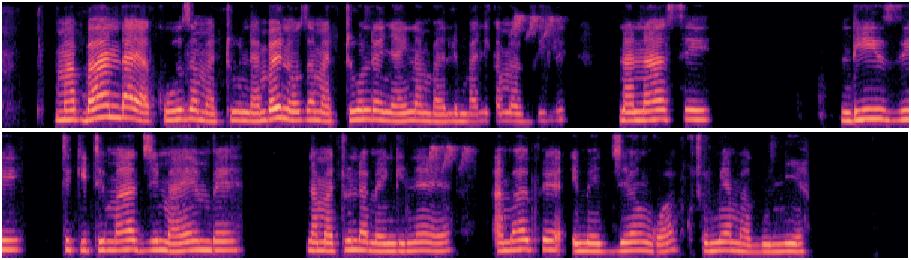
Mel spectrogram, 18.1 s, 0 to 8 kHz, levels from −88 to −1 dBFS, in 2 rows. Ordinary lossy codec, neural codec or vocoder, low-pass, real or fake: Opus, 16 kbps; none; 7.2 kHz; real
